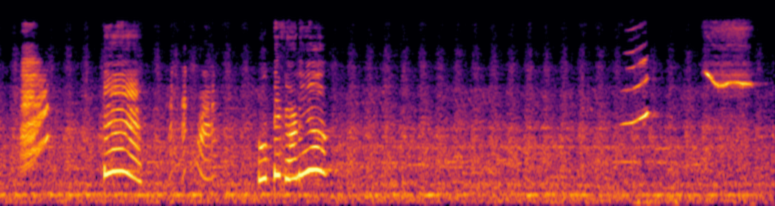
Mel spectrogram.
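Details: A parrot speaking Punjabi gives a quick run of harmonic, arched speech-like syllables over about three seconds. A pause follows, then a brief rising whistle and a high thin whistle, with a faint steady hum underneath.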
